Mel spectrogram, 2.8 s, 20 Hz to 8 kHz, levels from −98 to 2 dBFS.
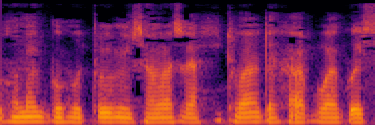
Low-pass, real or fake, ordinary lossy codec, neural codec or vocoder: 7.2 kHz; fake; MP3, 32 kbps; codec, 44.1 kHz, 2.6 kbps, SNAC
